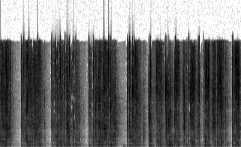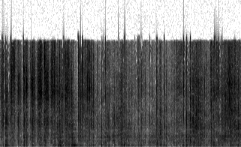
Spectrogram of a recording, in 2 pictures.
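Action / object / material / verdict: scrape / plastic novelty bottle / plastic / none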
